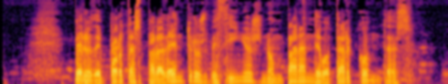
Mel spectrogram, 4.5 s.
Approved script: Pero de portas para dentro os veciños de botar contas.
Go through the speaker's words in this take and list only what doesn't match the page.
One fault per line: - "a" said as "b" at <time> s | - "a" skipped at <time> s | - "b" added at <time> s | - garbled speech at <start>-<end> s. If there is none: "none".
- "non paran" added at 2.7 s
